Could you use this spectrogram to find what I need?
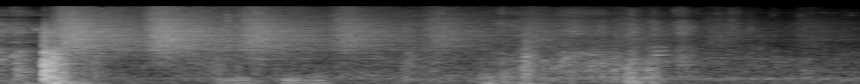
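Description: Objects clatter as a young man rummages through a cupboard.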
